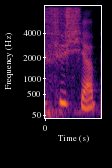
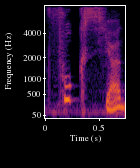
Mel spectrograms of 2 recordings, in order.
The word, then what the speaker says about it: fuchsia: C'est le cas du Fuchsia, par exemple, originaire d'Amérique du Sud, qui peut aussi se prononcer Fuchsia d'ailleurs, car il a été ainsi baptisé en l'honneur de Leonard Fuchs, F-U-C-H-S, un des pères de la botanique.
